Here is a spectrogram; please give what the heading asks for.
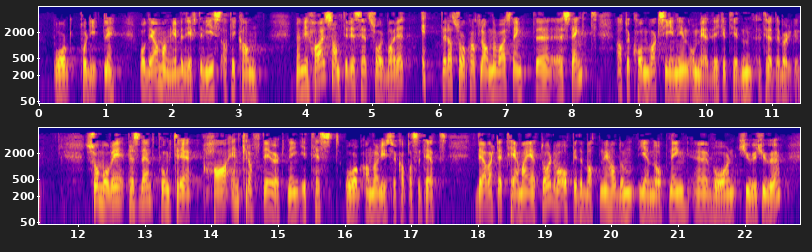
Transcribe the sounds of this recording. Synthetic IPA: ɔːɡpʰʊlɪt̪lɪɔd̪ɛhɑɾmɑŋːəbəd̪ɾɪft̪əɾʋiːst̪ɑ̰t̪̚d̪ɪkʰɑn | mɛnʋɪhɑɾsɑmt̪ʰiːd̪ɪsɛt̪ːsoːɾbɑːɾheːt̪ɛt̪ːəɾɑt̪soːkɑlt̪lɑnːəʋɑɾst̪ɛŋst̪ɛŋt̪ʔɑt̪̚d̪ɛkʰɔmːʋɑksiːnəɪnːʔɔ̰meːd̪ʋɪɾkət̪ʰːɪld̪ɛnt̪ʰɾɛd̪jəbœlɡə̰n | sɔmɔʋɪpʰɾɛsɪd̪ɛnt̪pʰʊŋkt̪ʰːɾeːhɑːɛnkʰɾɑft̪ɪøːknɪŋɪ̰t̪ʰɛst̪ɔɡɑnɑlyːsəkʰɑpɑsɪt̪ʰeːt̪ | d̪ɛhɑɾʋæʈːɛt̪ʰːeːmɑɪɛt̪ːoːɖɛʋɑɾɔpːɪd̪ɛbɑt̪ːn̩ʋɪɦɑd̪ːəɔmjɛnːoːpnɪŋʋoːəɳçʉːəçʉːə

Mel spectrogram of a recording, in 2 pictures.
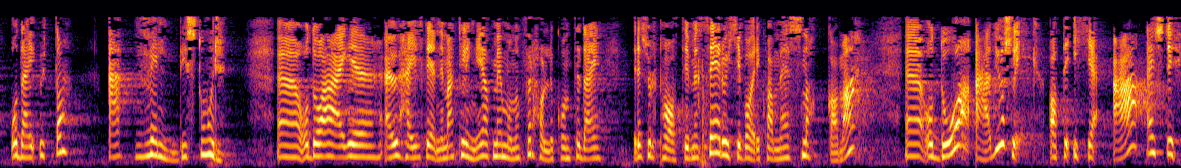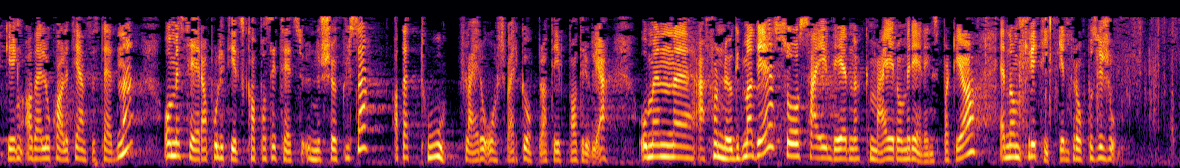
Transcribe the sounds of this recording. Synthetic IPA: ɔd̪æɪʔʉːt̪ɑ | æɾʋɛld̪ɪst̪uːɾ | ɔd̪ɔæɾjɛɡæ̰ɾjʊhæɪlt̪eːnɪmɛkʰlɪŋːəɪɑt̪mɛɪmɔnɔkːfɔɾhɑlːəkʰɔmːət̪ʰɪld̪æɪ | ɾɛsʉlt̪ʰɑːt̪əmɛseːɾɔɪçːəbɑːɾəɪkʰʋɑnmɛsnɑkːɑ̰mæ | ɔd̪ɔæɖɛjʊʂɭḭːkʔɑt̪̚d̪ɛʔɪçːə̰ | ʔææɪst̪ʏɾkɪŋɑ̰ʋd̪æɪlʊkʰɑːlət̪ʰjeːnəst̪əst̪eːd̪ənəʔɔmɛseːɾɑpʰʊlɪt̪ʰiːət̪skʰɑpɑsɪt̪ʰeːt̪sʉ̰nːəʂøːkəlsə | ʔɑt̪̚d̪ɛæʈʰuː | flæɪɾəʔoːʂʋæ̰ɾkəɔpːəɾɑ̰t̪ʰiːʋpʰɑt̪ʰɾʉlɪ̰əʔɔmɛnæ̰fɔɳœɡd̪mɛd̪ɛsɔsæɪɖɛnɔkːmæɪɾɔmɾɛjeːɾɪŋspʰɑʈʰiːɑʔɛ̰nːɔmkʰɾɪt̪ʰɪkːənfɾɑʊpːʊsɪʂṵːn

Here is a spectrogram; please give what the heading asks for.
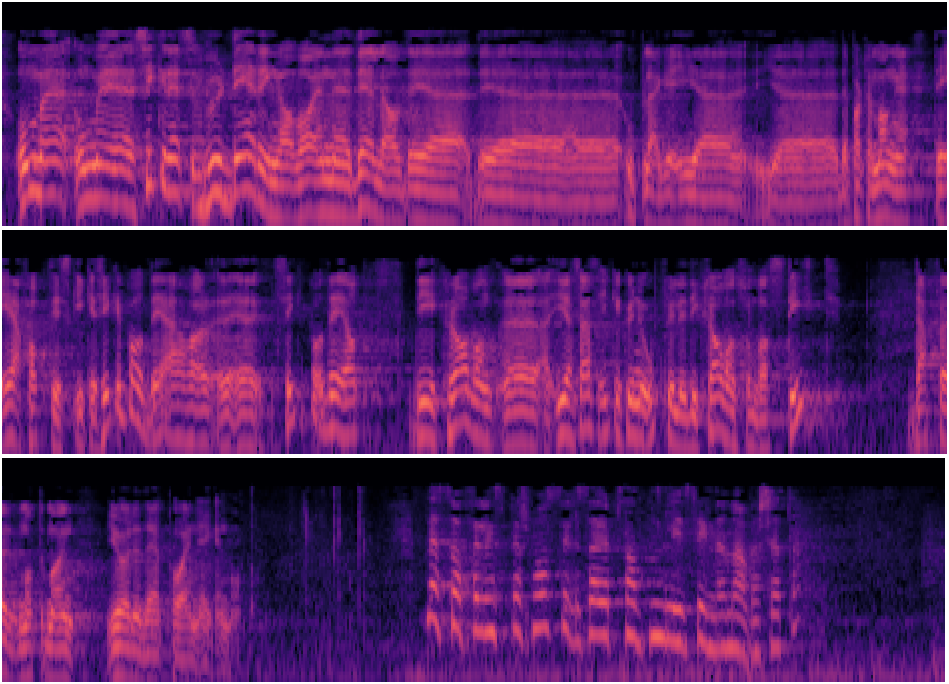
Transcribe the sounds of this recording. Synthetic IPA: ʔɔmɔmsɪkːəɾeːt̪sʋʉɖeːɾɪŋɑʋɑɛɪnd̪eːlɑʋd̪ɛd̪ɛ | ʊplɛɡəɪɪ̰d̪ɛpɑʈəmɑŋːəd̪̥ɛæɾjæɪfɑk̚t̪ɪskɪkːəsɪkːəɾpʰɔd̪ɛ̰jæ̰ɪhɑɾɛæsɪkːəɾpʰɔ̰d̪ɛæɾɑt̪ | d̪ikʰɾɑːʋɑniɛsɛsɪkːəkʰʉnːəʊpfʏlːəd̪iːkʰɾɑːʋɑnsɔmʋɑɾst̪ɪlt̪ | d̪æɾfɔɾmɔt̪ːəmɑnjøːɾəd̪ɛpʰɔæ̰ɪnʔḛːɡə̰nmʔo̰ːt̪ə̥ | nɛst̪əɔpfœlɪŋspœʂmoːlst̪ɪlːəsæɪɾɛpɾsɛnt̪n̩liːʋsɪŋnənɑːʋəʂɛt̪ːə

